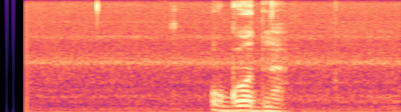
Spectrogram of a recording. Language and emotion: Russian, neutral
